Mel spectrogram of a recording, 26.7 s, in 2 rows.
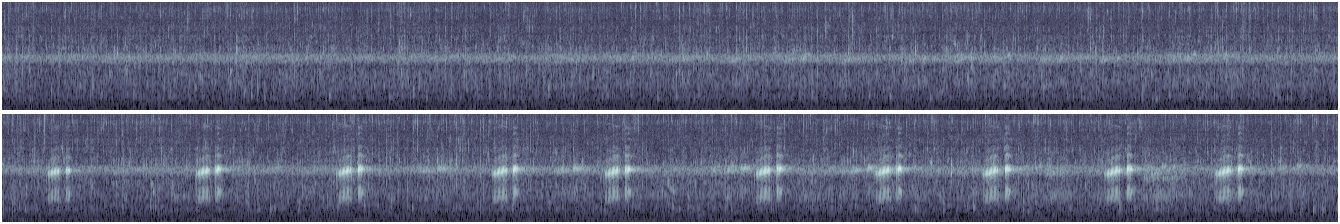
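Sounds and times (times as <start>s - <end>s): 
water frog double croaks: 13.8s - 14.2s, 15.3s - 15.7s, 16.7s - 26.4s.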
